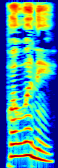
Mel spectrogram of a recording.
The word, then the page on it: ಪಾವನೆ: pāvane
